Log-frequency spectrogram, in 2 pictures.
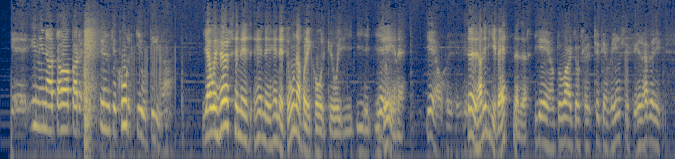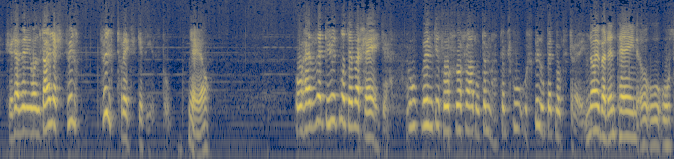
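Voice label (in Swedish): Överkalix Norrbotten, dialekter; Folkminnen; Svenska sagor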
